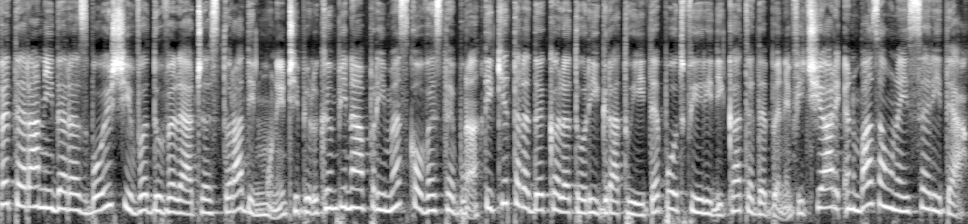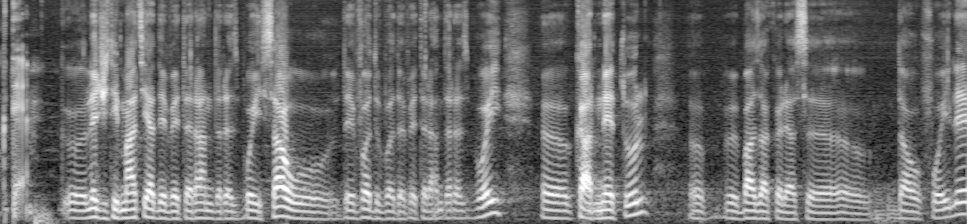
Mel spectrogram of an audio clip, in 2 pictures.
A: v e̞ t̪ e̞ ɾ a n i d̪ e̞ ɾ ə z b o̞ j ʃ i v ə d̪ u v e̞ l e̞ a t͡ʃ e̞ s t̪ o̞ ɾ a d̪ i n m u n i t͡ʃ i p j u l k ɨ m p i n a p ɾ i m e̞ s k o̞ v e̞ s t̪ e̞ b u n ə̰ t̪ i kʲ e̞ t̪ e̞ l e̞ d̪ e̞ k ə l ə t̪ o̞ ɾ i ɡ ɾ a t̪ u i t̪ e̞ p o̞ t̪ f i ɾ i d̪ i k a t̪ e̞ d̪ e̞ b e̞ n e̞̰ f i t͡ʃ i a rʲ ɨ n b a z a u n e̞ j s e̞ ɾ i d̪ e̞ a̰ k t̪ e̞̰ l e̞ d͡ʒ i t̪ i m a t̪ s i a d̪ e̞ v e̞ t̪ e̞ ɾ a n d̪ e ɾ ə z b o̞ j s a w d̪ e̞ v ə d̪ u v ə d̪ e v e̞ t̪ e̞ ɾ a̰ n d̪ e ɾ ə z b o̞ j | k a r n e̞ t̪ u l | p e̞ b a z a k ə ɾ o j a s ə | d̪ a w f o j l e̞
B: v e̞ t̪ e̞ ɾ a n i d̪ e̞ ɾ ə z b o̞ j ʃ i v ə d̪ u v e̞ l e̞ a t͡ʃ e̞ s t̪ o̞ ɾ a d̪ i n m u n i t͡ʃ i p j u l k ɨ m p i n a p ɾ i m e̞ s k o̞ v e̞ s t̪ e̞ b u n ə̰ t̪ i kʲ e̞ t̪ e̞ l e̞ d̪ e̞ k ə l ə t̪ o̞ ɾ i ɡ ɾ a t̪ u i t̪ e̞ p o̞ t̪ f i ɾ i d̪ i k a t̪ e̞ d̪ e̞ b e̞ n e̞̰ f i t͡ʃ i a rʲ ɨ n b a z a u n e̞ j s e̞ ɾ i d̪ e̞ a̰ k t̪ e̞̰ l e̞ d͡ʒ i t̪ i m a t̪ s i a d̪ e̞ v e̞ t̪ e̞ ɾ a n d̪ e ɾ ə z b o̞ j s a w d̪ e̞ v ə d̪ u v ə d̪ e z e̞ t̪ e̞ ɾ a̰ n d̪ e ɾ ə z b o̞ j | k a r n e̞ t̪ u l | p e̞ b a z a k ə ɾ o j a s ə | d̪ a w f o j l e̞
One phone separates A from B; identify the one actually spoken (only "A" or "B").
A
